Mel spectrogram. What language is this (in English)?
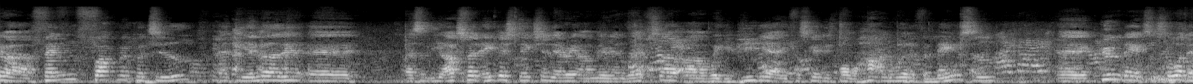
Danish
